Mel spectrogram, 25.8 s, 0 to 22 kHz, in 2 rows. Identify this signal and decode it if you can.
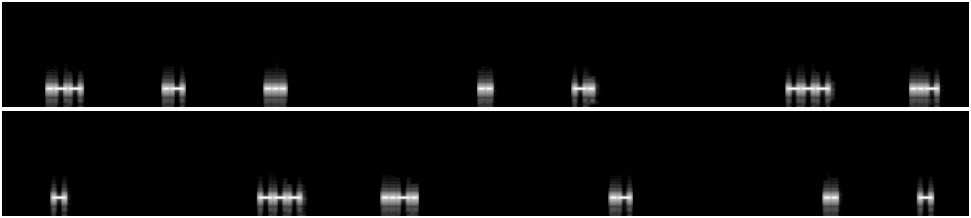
Morse code, heard as a keyed tone, about 25 wpm, spaced as for 7 wpm, 600 Hz. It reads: WAS IN OUT OF A IT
